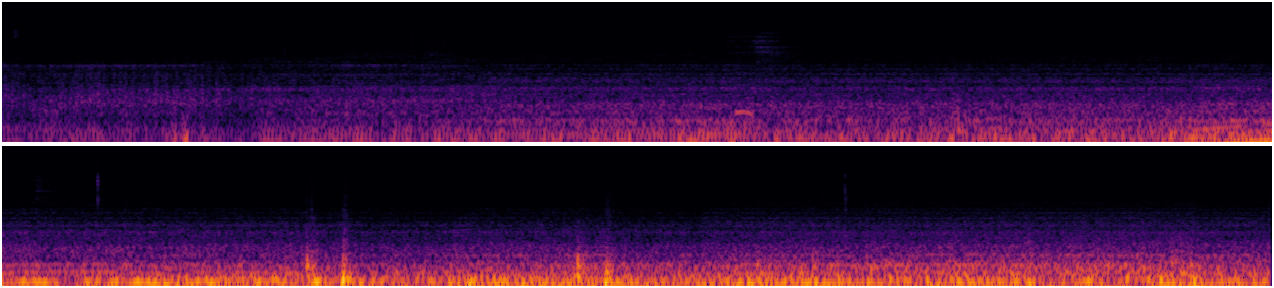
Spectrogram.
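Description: Car engine and road rumble heard from inside the cabin, quiet while the car waits in traffic, then growing much louder about halfway through as it pulls away and drives on.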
